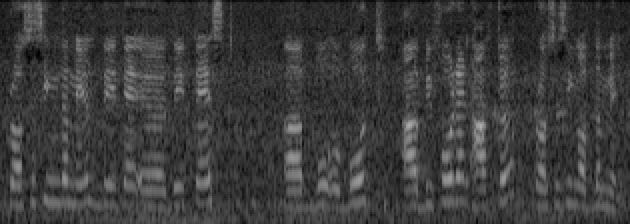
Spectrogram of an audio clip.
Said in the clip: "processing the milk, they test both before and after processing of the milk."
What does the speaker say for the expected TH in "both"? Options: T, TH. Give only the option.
T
